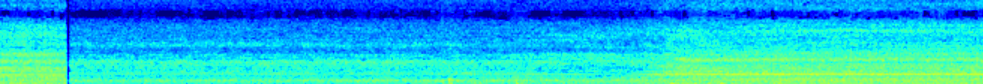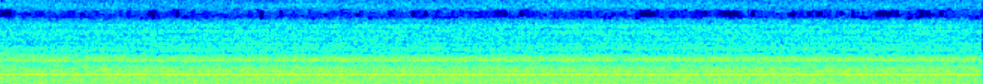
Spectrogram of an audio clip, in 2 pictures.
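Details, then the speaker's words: Dell OptiPlex budget gaming PC, after the CPU fan was disassembled and cleaned, recorded on an iPhone: a steady rushing fan roar that jumps louder a few seconds in and holds, with a thin constant whine; the CPU fan is still excessively loud. "I tried again and fan noise was still happening uh I'll try to show here I'm using my iPhone to record The Fan noise not sure if it's really coming across how loud it really is take a listen"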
